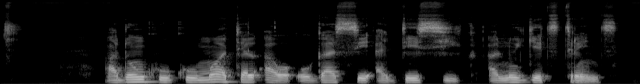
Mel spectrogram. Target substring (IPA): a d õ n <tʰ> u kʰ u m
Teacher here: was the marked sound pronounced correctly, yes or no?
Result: no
